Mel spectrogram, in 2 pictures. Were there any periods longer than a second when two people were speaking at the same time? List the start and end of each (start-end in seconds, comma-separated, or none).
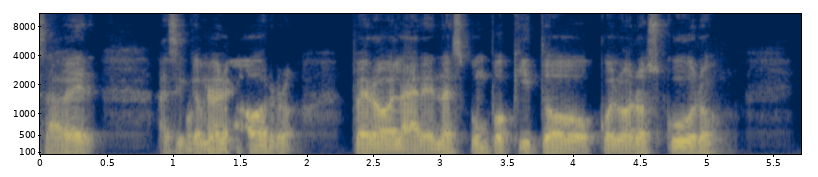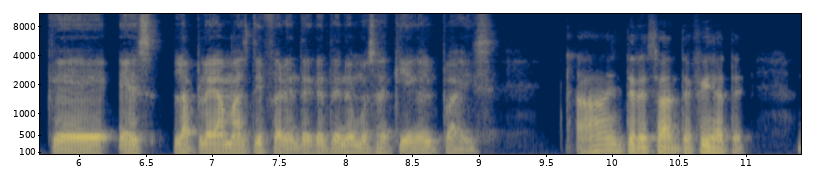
none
